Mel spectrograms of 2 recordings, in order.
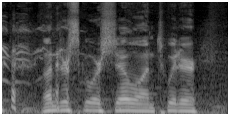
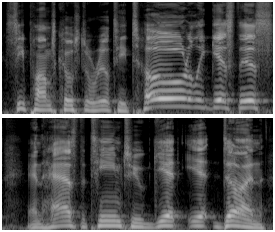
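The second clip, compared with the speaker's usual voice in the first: upbeat, higher sponsor-read voice; 6 semitones higher than usual. Acted. Co-host reading the sponsor ad in an upbeat ad voice. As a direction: sell it like a radio spot.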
